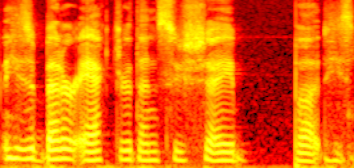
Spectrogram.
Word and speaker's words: Suchet: David Suchet? Is that how you pronounce Yeah. it? Suchet? Suchet.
